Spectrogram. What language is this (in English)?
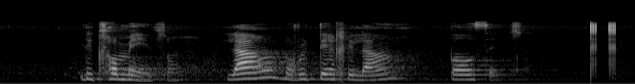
Tswana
